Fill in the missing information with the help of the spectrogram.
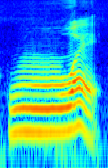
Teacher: is the written w an approximant or a semi vowel because there is really no obstruction when we say the W way the only thing that's happening is the lips are going · the only thing that's happening is the lips are going forward, becoming kind of around to say w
